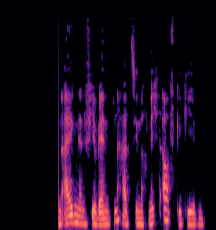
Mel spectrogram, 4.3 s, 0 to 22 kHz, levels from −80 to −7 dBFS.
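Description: From 0 to 1.18 s there is only digital silence. This is a cut-off start. Capture began late, after the talker was already mid-sound. At 1.18 s speech enters abruptly, partway through a sound, with no natural attack or fade-in.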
